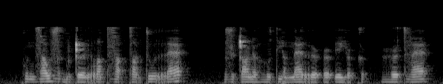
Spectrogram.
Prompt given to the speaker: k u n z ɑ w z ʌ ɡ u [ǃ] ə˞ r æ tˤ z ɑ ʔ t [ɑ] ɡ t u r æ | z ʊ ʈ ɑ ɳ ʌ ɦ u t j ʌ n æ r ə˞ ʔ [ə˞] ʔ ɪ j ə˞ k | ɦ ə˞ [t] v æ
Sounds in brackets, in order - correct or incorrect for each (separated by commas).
incorrect, correct, correct, correct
